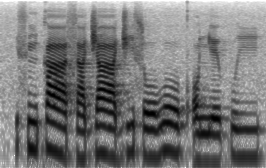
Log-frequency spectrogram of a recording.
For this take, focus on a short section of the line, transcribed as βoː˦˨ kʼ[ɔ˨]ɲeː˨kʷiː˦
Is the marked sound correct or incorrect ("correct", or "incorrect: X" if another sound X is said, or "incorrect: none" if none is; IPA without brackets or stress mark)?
correct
